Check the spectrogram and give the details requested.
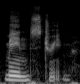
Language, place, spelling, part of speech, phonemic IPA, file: English, California, mainstream, adjective / noun / verb, /ˈmeɪn.stɹim/, En-us-mainstream.ogg
- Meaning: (adjective) Used or accepted broadly rather than by small portions of population, market, scientific community, etc; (noun) The principal current in a flow, such as a river or flow of air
